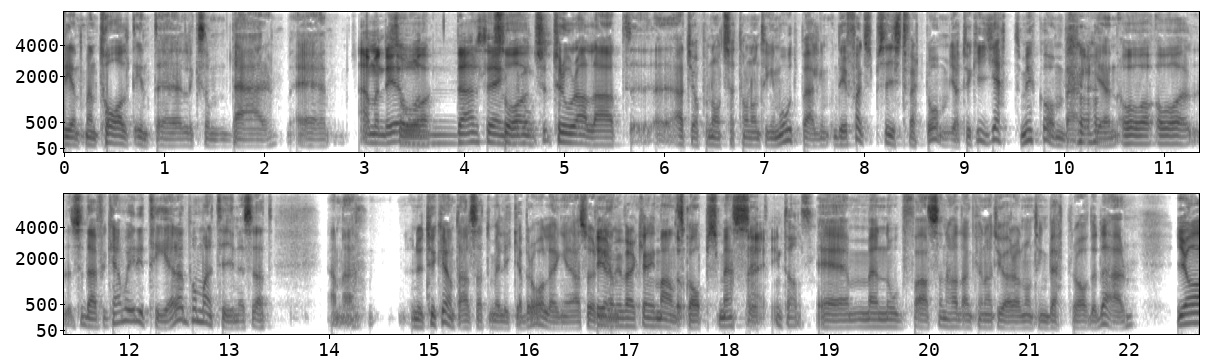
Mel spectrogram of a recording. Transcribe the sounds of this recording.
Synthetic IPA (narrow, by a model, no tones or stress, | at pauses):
ɾeːnt̪mɛnt̪ʰɑːlt̪ɪnt̪əlɪksɔmd̪æɾ | a̰mɛnd̪ɛsɔd̪æɾsɛjaɪsɔt̪ʰɾuːɾalːaːt̪a̰t̪jɑːɡpʰɔnɔt̪sɛt̪ːhaɾɳɔnt̪ʰɪŋːɛmuːt̪bɛlɡənd̪ɛæɾfak̚t̪ɪ̥sk̚pɾɛsiːst̪ʰvæʈːɔmːjɑ̰ːɡt̪ʰʏkːəɾjɛt̪ːəmʏkːəɔmbɛɡənɔɔsɔd̪æɾfœɾkʰanjavɑːɪɾɪt̪ʰeːɾad̪̚pʰɔmaɾʈʰiːnəsat̪ | a̰mɛ̰n | nːʉ̟t̪ʰʏkːəjaɪnt̪əalsat̪̚d̪ɔmæɾɭiːkabɾɑ̰ːlɛŋːɾəalsɔɾːnvæɾk̪lɪnmanːskɑːpsmɛsːɪ̰t̪ɪ̰nt̪əa̰lsmɛnːuːɡfɑːsənhad̪ːəhankʰɵnːat̪jœːɾanɔnt̪ʰɪŋbɛt̪ːɾəavd̪ɛd̪æːɾ | jɑː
